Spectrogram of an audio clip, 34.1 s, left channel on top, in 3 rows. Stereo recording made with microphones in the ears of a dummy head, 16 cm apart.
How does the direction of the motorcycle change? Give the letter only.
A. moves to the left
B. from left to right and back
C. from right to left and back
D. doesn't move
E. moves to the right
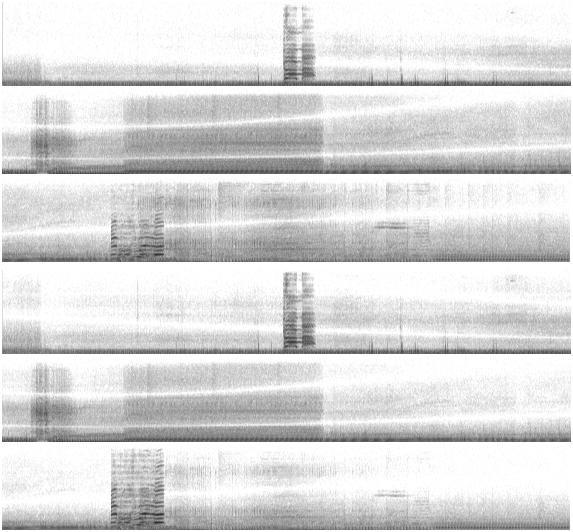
A.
